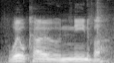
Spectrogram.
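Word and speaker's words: Wilco Nienaber: one of them being so wilco ninaba is how you pronounce it i think that's right it's the guy that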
